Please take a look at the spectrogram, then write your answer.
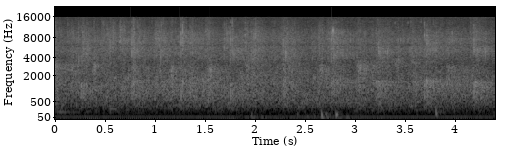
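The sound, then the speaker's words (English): Steady applause from an audience, a dense wash of many hands clapping at once, fairly loud and continuous throughout with no voices rising above it. “You can clap better.”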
